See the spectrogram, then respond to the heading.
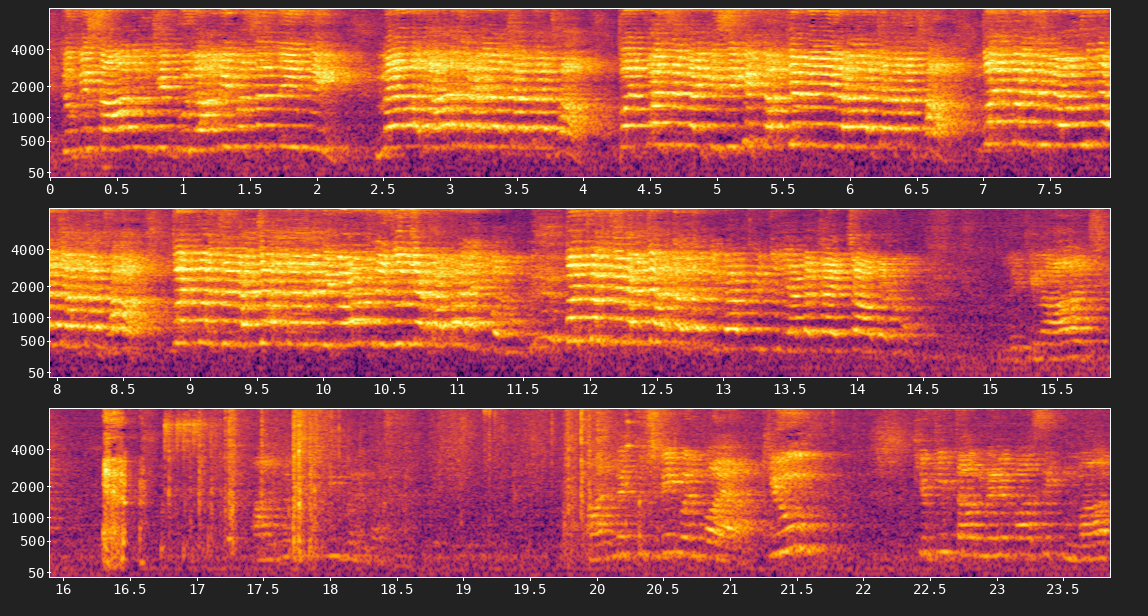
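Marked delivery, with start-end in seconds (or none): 0.1-14.4 high, driving speech building to a rush; impassioned declaration. Acted. Man declaring his childhood dream of freedom, impassioned. 15.1-21.1 low, hushed, slowing admission of failure; dejected. Acted. Man admitting he became nothing, dejected.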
